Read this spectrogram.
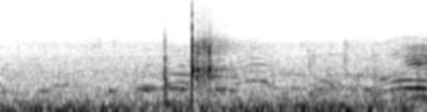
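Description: A baseball bat hits a ball with a sharp crack.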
